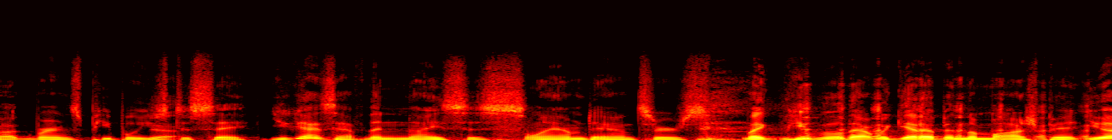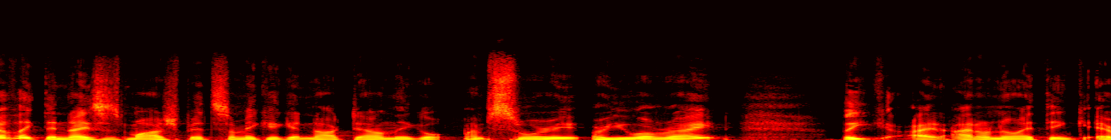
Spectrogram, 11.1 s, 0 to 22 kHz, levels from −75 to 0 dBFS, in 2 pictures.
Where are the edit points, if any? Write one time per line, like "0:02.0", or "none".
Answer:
0:01.3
